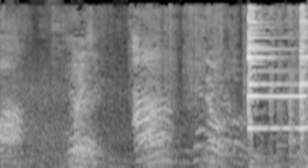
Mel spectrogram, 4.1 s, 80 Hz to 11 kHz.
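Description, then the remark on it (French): A loud, sustained ringing bell at the Paris stock exchange (Bourse de Paris), rung at 9:30 to mark the stock market listing of the Française des Jeux, bursts in abruptly near the end and rings steadily, after several seconds of voices and background chatter. “la traditionnelle cloche, a donc retenti, comme pour chaque nouvelle introduction en bourse”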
